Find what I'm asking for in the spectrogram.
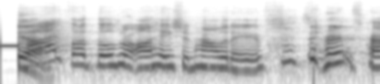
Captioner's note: laughs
